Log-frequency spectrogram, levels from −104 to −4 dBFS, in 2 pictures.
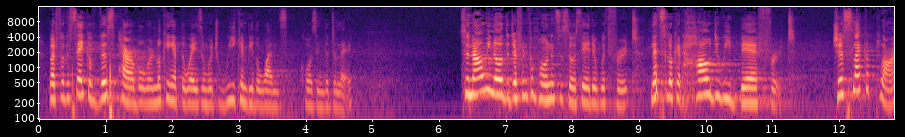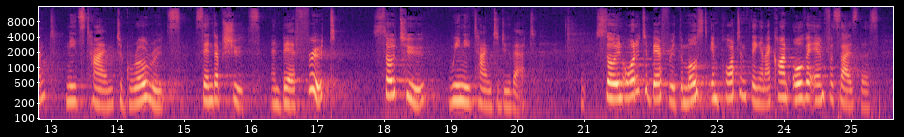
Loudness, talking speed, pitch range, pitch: -22 LUFS, 185 wpm, 190-255 Hz, 220 Hz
